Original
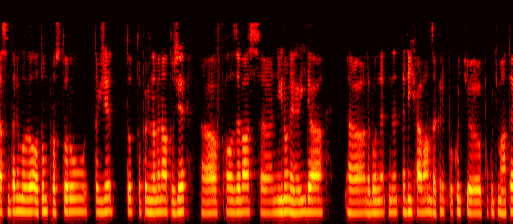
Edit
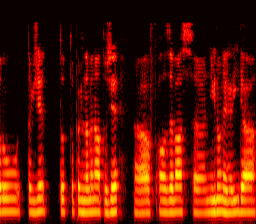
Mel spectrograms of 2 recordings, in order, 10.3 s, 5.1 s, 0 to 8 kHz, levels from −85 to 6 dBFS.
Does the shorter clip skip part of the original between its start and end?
no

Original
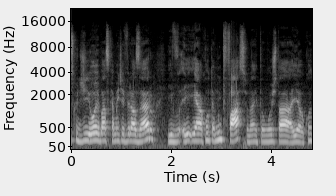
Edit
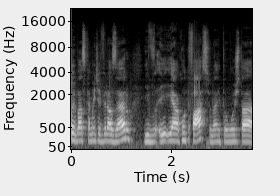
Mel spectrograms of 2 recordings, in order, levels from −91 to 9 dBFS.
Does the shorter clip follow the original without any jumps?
no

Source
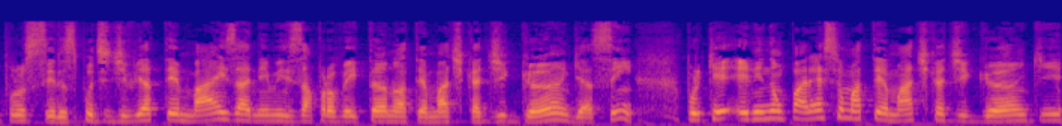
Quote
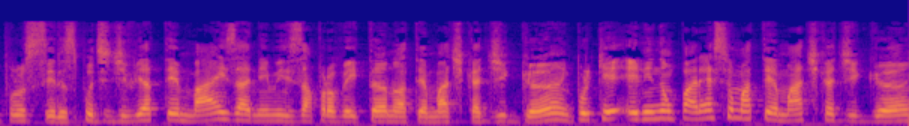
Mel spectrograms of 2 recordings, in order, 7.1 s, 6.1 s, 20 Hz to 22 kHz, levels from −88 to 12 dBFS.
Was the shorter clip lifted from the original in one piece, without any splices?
no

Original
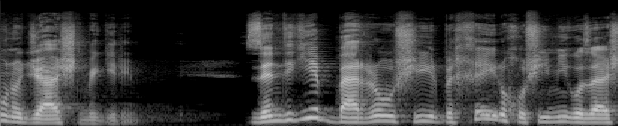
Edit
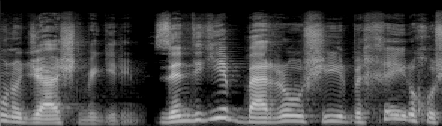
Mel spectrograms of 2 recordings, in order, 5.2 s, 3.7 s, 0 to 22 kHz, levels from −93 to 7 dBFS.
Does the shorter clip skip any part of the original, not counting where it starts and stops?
yes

